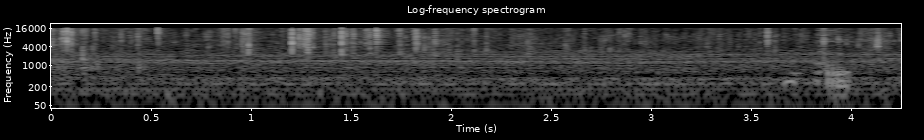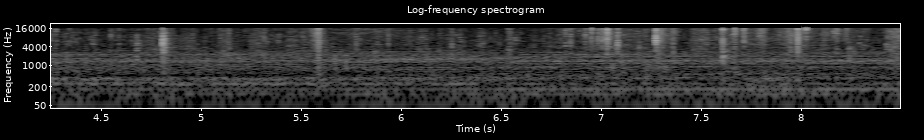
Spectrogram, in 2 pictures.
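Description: Irregular small cracks and crunches of in-shell peanuts being bitten and chewed by animals close to the microphone, with shells rustling on the deck boards.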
